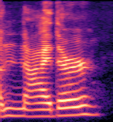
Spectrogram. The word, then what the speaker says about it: neither: a c notice how neither or neither depending on how you pronounce it weird foreign Leisure C's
